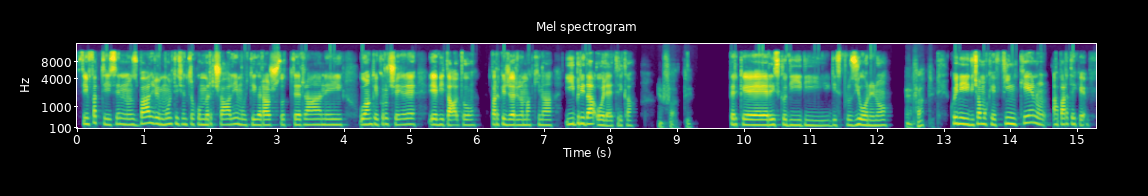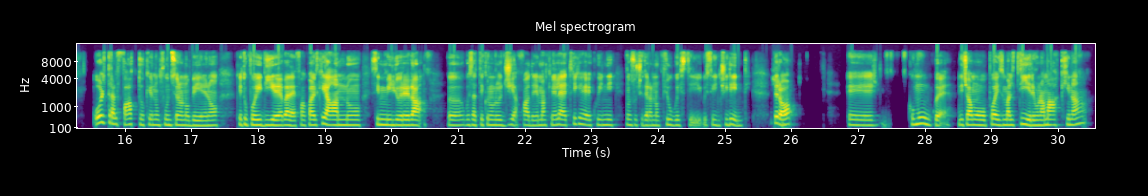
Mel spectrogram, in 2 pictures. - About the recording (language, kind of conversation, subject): Italian, unstructured, Come può la tecnologia aiutare a proteggere l’ambiente?
- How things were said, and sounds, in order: distorted speech; tapping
